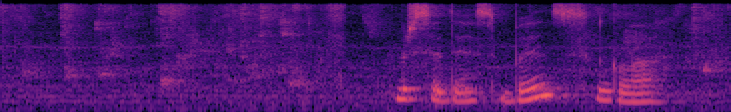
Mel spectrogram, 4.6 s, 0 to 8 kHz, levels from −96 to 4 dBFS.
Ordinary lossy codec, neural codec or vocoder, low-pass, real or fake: none; none; 7.2 kHz; real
